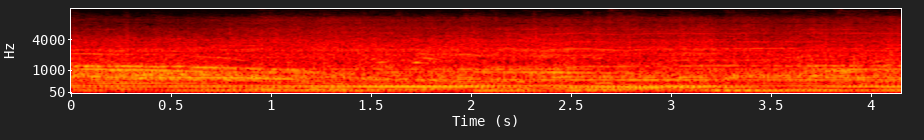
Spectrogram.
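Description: Live rock concert heard from within the crowd: a held low droning chord from the stage sound system, with crowd voices shouting and whooping over it.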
